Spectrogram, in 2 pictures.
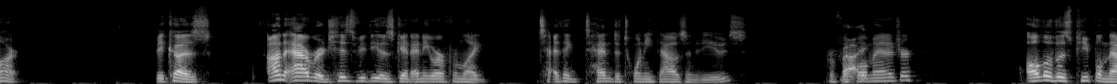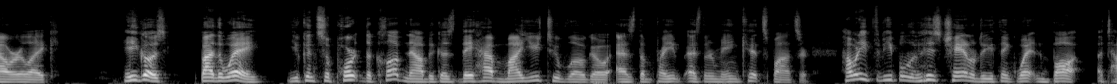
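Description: No technical faults are audible.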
